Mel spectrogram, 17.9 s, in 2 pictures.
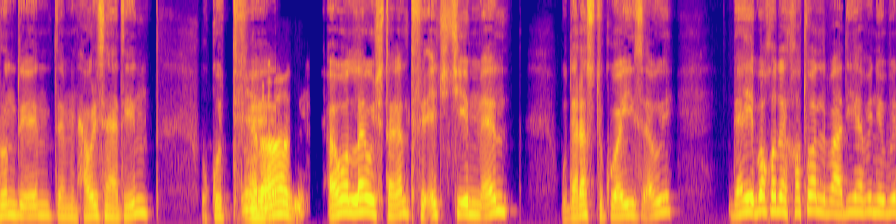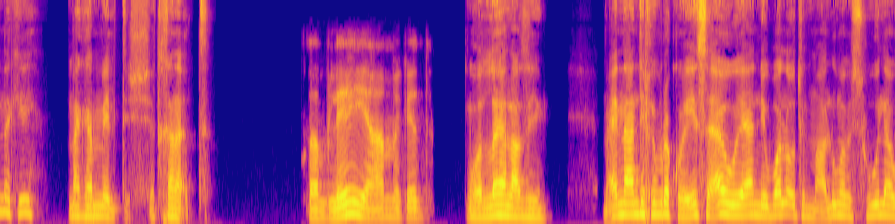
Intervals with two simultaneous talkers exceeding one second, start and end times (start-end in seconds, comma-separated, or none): none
